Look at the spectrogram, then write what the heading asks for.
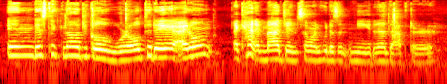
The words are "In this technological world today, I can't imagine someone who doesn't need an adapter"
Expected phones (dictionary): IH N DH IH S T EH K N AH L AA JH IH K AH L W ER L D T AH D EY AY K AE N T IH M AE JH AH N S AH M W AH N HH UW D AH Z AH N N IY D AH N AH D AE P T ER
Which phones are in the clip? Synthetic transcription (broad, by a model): IH N DH IH S T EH K N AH L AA JH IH K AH L W ER L D T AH D EY AY K AE N T IH M AE JH AH N S AH M W AH N HH UW D AH Z AH N N IY D AH N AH D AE P T ER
